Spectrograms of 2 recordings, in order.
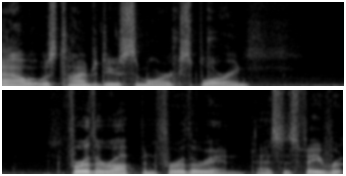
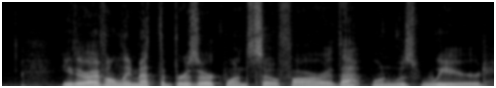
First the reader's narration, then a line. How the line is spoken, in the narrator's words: he muttered to himself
